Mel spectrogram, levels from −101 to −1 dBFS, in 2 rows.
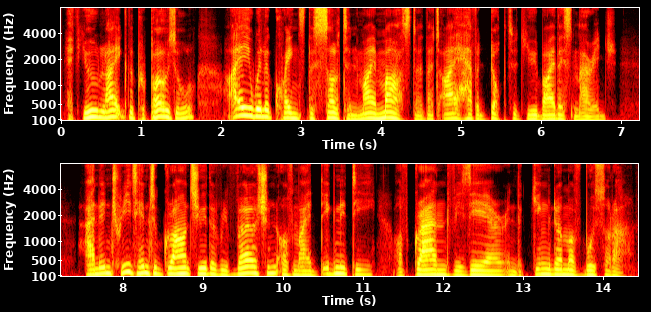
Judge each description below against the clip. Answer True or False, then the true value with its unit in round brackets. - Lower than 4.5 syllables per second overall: True (4.3 syllables/s)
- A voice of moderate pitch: False (130 Hz)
